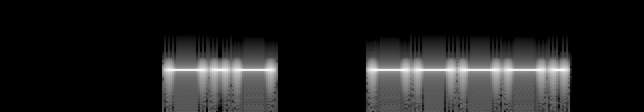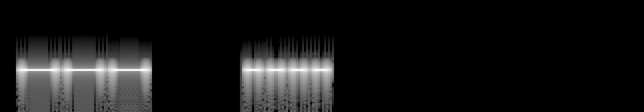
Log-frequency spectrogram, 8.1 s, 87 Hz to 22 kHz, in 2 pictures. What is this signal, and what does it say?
Morse code, heard as a keyed tone, about 17 wpm, spaced as for 10 wpm, 700 Hz. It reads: K9OH
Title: USA Call Signs - 4 Characters - 3x Character Spacing - 17wpm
